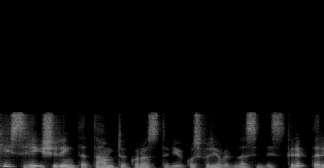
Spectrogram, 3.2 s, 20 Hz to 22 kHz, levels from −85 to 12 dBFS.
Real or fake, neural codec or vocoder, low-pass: fake; codec, 16 kHz, 0.3 kbps, FocalCodec; 7.2 kHz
